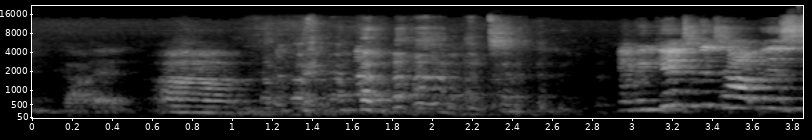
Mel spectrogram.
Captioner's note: laughing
